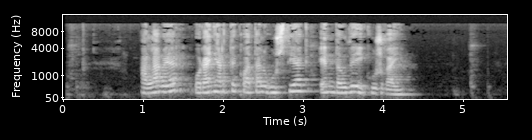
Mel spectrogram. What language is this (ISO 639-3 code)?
eus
